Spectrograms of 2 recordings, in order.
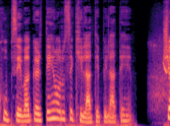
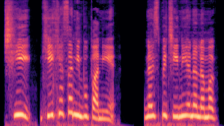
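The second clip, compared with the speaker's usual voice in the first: higher, louder cry of disgust; disgusted outburst; 6 semitones higher, 4 dB louder than usual. Acted. Bride spits out unsweetened lemon water, loud disgusted cry. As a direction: spit it out in disgust.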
